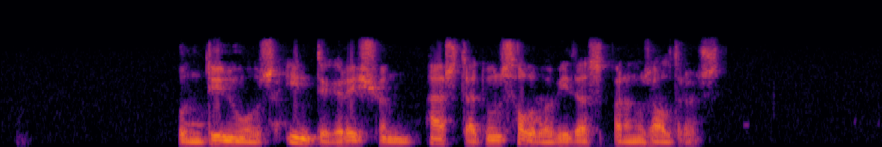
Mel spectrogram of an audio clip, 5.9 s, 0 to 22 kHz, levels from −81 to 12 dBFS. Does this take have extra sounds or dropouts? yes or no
no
